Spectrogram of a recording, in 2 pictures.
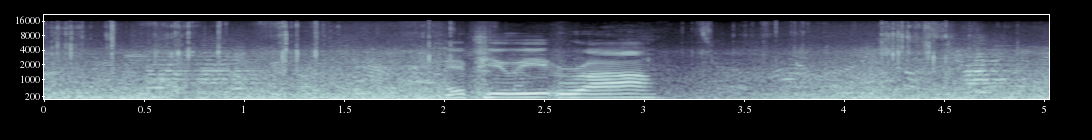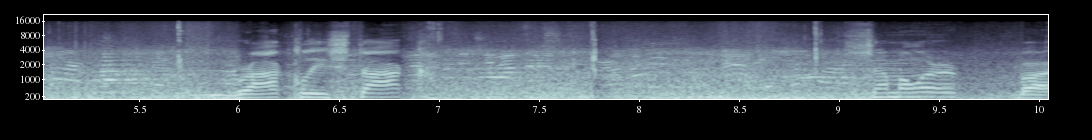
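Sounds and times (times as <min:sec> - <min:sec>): faint background voices: 0:00.0 - 0:09.9
city traffic rumble: 0:00.0 - 0:10.0.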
